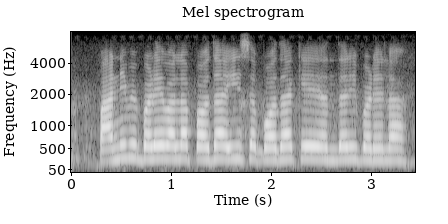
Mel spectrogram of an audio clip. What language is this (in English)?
Bhojpuri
